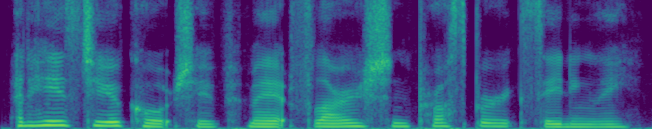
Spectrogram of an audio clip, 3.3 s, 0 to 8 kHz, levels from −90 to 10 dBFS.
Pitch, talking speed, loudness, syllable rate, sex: 195 Hz, 185 wpm, -17 LUFS, 6.0 syllables/s, female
